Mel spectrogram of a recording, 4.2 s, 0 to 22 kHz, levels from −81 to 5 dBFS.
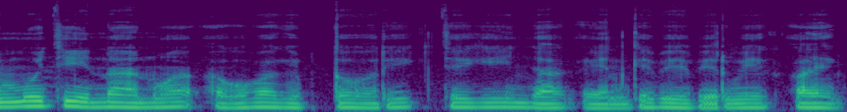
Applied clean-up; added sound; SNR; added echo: none; none; none; none.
